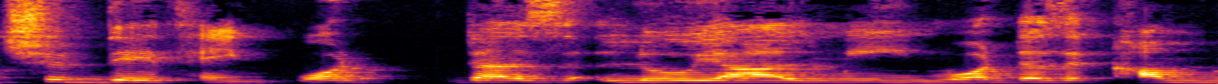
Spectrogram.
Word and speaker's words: Lojal: And a few weeks in I figured out the name Loyal. Uh L O J A L pronounced Loyal. Uh for it doesn't mean anything.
